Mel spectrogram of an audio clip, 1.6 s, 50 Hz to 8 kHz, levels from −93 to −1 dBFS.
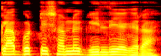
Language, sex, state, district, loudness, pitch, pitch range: Bengali, male, West Bengal, Cooch Behar, -15 LUFS, 145 Hz, 130-155 Hz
